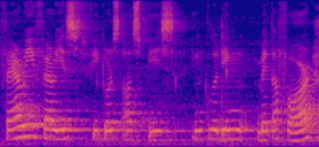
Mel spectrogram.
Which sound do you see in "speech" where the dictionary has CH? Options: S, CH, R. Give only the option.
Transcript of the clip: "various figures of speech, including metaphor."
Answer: S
